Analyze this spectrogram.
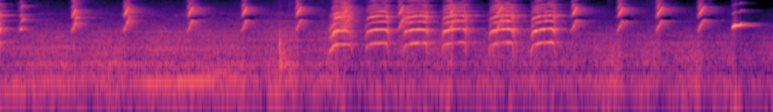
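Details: Wild noisy miner and its two young in a room, calling loudly for food after the feeder emptied. Thin, high, rising chips give way mid-clip to a run of loud, arched, harmonic notes, then thin chips return.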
